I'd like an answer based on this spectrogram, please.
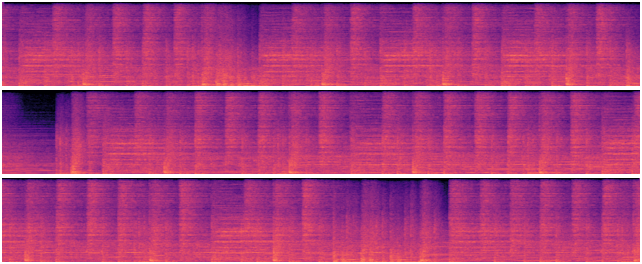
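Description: Hardcore metal band rehearsing live: electric guitars, bass guitar and drum kit playing together, with a brief drop in the music about ten seconds in.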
